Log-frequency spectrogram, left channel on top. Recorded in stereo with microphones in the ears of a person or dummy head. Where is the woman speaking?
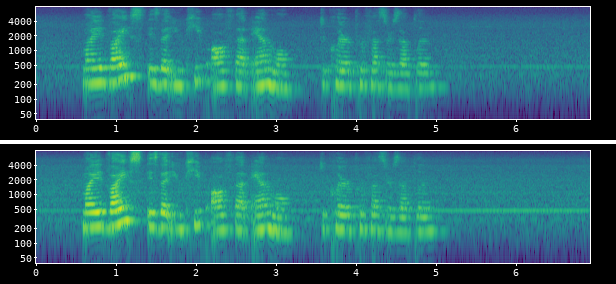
45° right (ahead or behind), 0.6 m; by 5.0 s 25° right (ahead or behind), 2 m.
